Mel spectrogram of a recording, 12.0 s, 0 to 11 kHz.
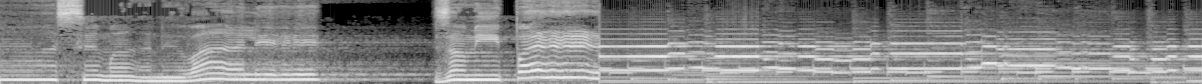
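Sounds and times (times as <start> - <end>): soft musical accompaniment: 4.3 - 12.0.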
